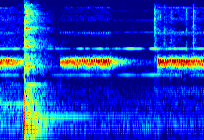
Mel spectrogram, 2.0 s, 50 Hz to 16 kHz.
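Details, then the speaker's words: Arduino safety system on a 50 W Chinese laser engraver: a shrill, steady siren blasts in bursts with short gaps. The over-temperature alarm trips at 150 degrees and also shuts off the air compressor. "So right now I have it hit, so if it hits 150 degrees, then it will sound the outside alarm, and it will also make sure that the compressor is turned off."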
